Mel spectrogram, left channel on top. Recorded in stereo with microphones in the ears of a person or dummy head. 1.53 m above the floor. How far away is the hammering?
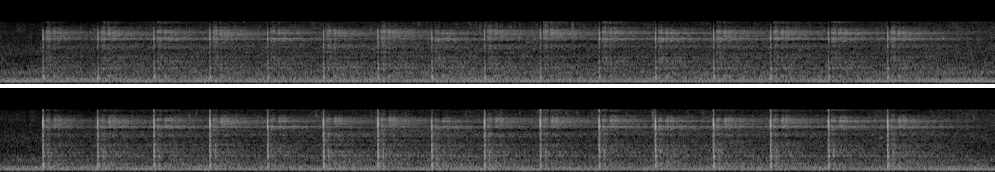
About 3 m.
